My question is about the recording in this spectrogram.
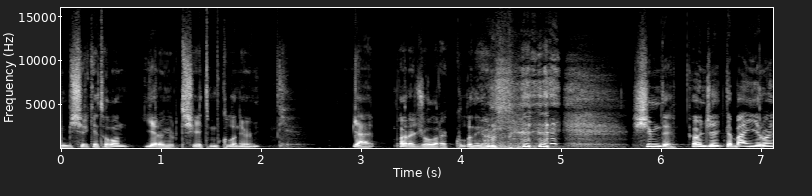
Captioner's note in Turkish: kahkaha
